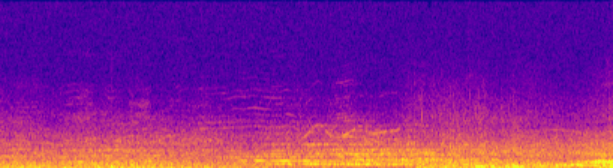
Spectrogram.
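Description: Stadium crowd ambience: a steady wash of many distant voices and murmur from the stands, with a faint high warbling tone, like a whistle, about two seconds in.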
